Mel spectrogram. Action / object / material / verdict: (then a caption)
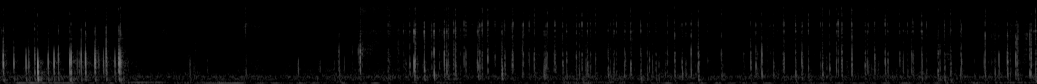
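tap / hardcover book with laminated cardboard cover / laminated cardboard / none. An "Art History" hardcover paper textbook is turned from its front cover onto its spine while long nails tap and scratch its laminated cardboard. A burst of rapid, crisp taps at the start gives way to quieter, irregular clicks and dry scratching that continue throughout.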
